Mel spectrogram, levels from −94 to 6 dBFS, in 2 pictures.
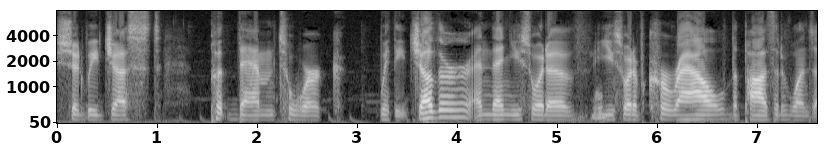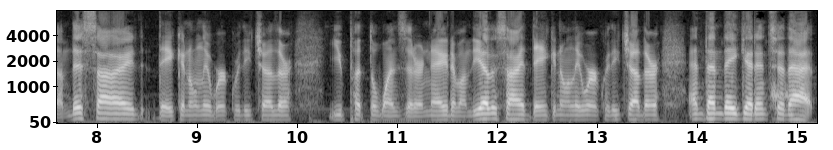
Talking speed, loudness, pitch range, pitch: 220 wpm, -15 LUFS, 120-135 Hz, 125 Hz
